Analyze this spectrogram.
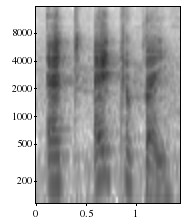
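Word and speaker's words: étouffée: Etouffee. That's the way they pronounce it.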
